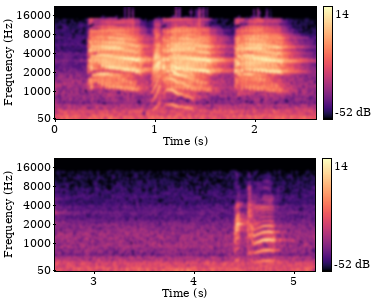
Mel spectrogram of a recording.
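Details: Three loud rasping squawks in quick succession come from a pet Alexandrine parakeet, one of a talking pair said to speak Urdu and Hindi. A short, quieter chattering call follows after a pause, indoors.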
